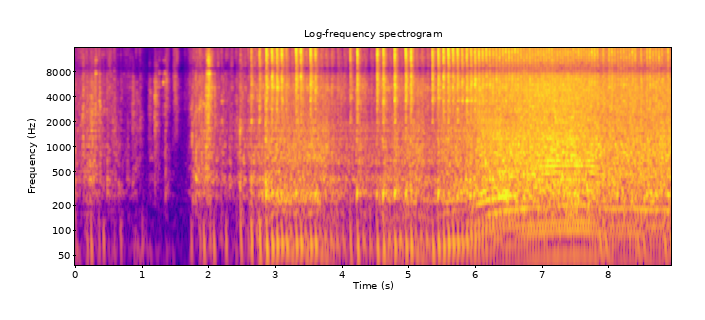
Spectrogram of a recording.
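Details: Lawn mower engine swap, Briggs & Stratton Quantum auto-choke engine after tightening the loose carburetor bowl nut that leaked fuel: a brief start attempt, then it catches and settles into a quick, even putter; running fine.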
